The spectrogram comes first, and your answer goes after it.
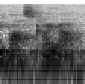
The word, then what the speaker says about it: Basquiat: The T, his father was Haitian and his mother was Puerto Rican, and so the last name is pronounced in the French way, so it's just like without the T, Basquiat, Jean Michel.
